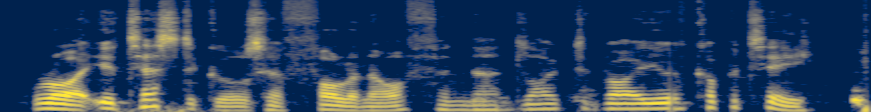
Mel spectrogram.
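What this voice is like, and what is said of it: Put-on British accent. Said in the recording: “hearing bad news from someone in a British accent”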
